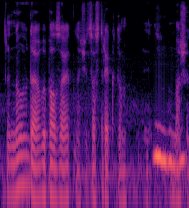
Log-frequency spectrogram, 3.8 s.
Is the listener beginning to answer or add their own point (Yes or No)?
Yes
